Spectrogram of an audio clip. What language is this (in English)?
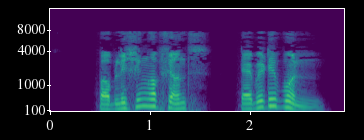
Bangla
